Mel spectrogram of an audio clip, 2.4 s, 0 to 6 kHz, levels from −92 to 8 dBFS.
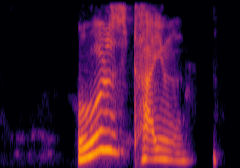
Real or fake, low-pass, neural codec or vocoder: fake; 5.4 kHz; codec, 16 kHz, 16 kbps, FunCodec, trained on LibriTTS, 50 frames a second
